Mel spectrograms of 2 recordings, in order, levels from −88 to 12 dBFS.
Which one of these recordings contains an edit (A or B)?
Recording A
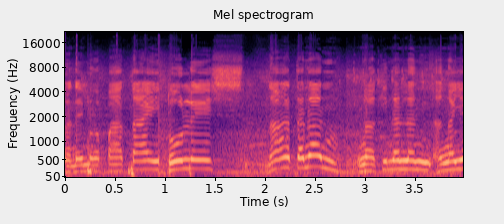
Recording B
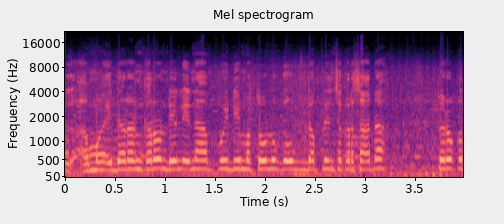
A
